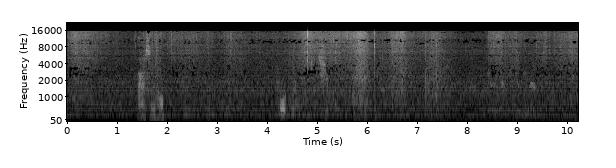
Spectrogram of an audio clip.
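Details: Steady low hum of honey bees from a hive being opened in the hills of Puning, Guangdong, its top overgrown with grass and ants crawling about; handling knocks and clatter punctuate the continuous drone.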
